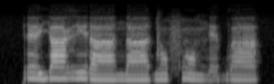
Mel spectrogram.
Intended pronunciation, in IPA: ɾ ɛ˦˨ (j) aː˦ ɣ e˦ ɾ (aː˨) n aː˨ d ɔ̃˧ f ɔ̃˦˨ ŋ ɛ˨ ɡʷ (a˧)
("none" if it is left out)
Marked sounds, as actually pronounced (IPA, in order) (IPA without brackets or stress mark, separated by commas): j, aː˨, a˧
